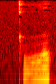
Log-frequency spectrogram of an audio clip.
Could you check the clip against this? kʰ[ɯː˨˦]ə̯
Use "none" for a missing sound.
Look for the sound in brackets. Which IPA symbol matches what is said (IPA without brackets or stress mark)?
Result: ɯː˨˦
